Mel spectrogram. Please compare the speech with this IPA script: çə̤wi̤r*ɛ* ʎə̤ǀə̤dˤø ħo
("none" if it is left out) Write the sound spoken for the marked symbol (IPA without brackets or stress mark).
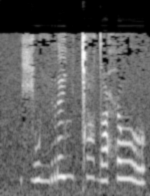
ɛ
